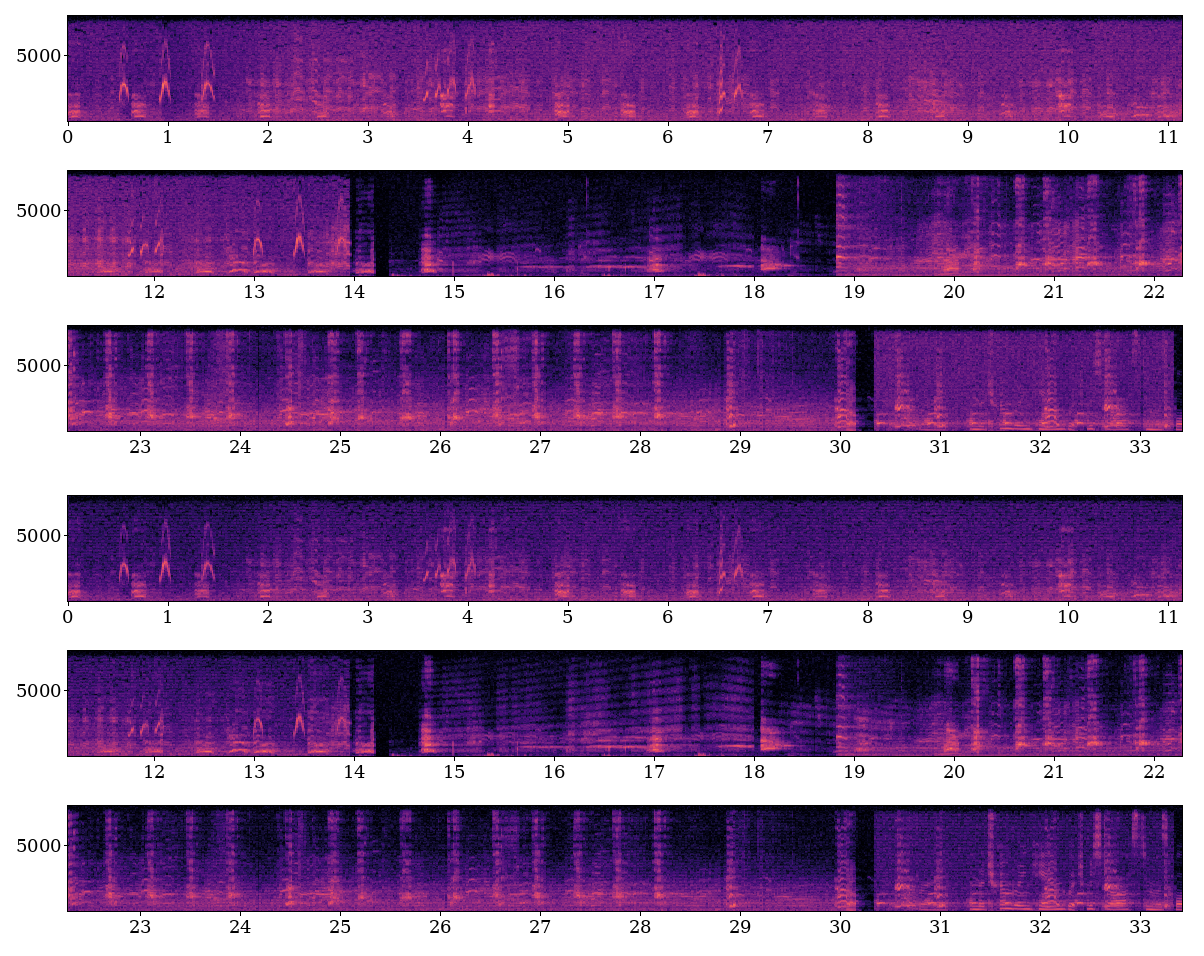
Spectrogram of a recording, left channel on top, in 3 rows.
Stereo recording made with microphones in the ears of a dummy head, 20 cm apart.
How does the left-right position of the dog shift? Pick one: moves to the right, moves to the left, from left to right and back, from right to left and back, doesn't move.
from left to right and back.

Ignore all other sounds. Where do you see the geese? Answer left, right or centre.
left.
